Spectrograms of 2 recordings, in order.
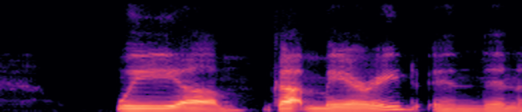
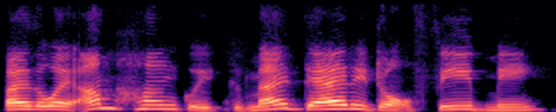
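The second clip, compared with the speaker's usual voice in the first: put-on little boy's talk; 5 semitones higher, 3 dB louder than usual. Mimicking a hungry three-year-old asking for food, little boy's talk. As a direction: put on a three-year-old's babyish speech. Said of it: "that's what he talked".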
